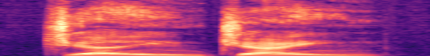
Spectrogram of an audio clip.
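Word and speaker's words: Jeyne: It's Jane. Or Jane rhymes with pain.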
